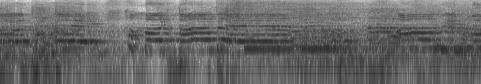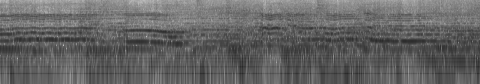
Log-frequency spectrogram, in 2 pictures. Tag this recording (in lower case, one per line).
female singing
music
